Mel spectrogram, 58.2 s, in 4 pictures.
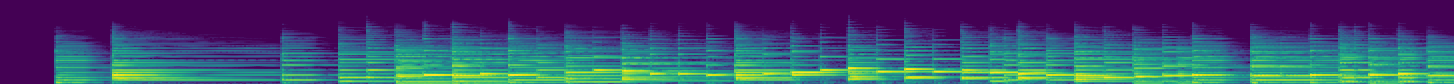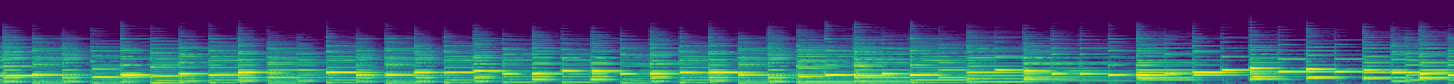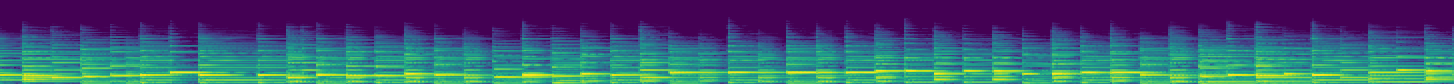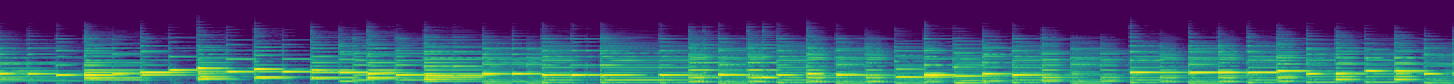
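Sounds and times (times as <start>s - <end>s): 
piano: 0.6s - 58.1s.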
